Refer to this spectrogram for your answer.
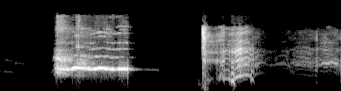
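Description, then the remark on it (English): A dog gives a drawn-out, whining bark, then a sharper yelp and a softer trailing whimper, three separate vocalizations with pauses between them and no talking. “Oh, that was your dog?”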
